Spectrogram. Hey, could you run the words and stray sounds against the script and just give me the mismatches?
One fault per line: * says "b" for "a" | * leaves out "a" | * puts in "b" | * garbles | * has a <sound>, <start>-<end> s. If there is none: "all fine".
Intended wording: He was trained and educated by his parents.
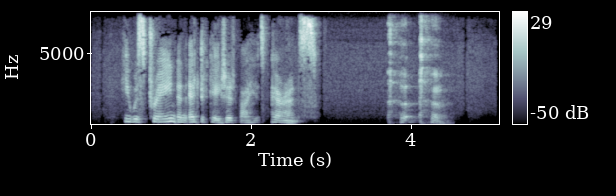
* has a cough, 3.7-4.6 s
